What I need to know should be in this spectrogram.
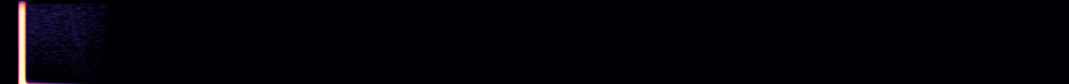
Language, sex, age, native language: Icelandic, female, 40-49, Icelandic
